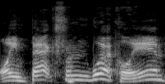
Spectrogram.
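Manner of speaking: very bad, put-on Australian accent. Playing someone coming home from work, in a bad australian accent. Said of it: "it's the worst Australian accent you ever heard".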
